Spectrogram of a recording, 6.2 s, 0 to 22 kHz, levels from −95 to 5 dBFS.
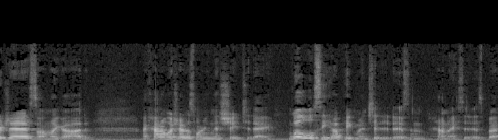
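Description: No technical faults are audible anywhere in the audio.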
